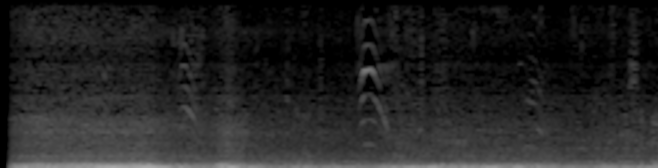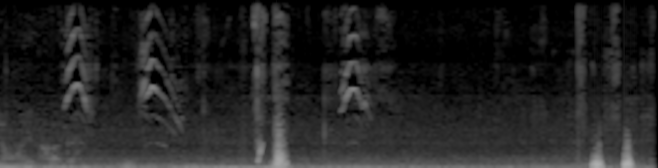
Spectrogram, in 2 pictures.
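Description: A very young, hungry kitten mewing: several short, thin, high-pitched cries, the loudest about nine seconds in, over a low background murmur.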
